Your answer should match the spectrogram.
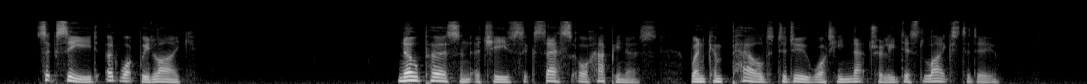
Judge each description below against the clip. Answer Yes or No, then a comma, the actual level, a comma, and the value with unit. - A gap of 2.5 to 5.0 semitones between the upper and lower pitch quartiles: Yes, average, 4.1 semitones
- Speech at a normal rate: No, slow, 120 wpm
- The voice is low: Yes, low, 125 Hz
